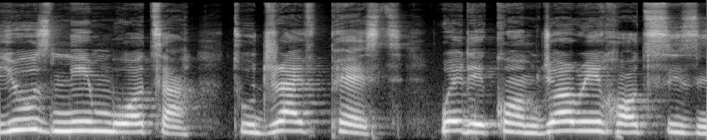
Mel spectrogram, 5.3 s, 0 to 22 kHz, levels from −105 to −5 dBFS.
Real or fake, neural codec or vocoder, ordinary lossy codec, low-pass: real; none; none; none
